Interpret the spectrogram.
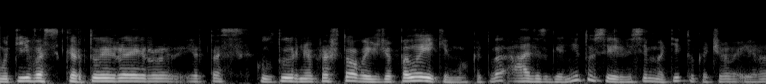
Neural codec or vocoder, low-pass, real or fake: codec, 16 kHz, 4 kbps, FreqCodec, smaller model; 5.4 kHz; fake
